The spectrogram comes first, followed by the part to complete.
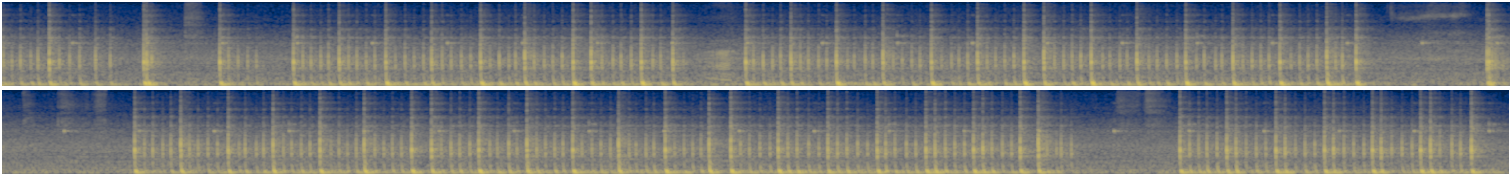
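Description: Drumsticks playing fast, continuous strokes on a drum practice pad, with louder accented hits. The playing stops briefly twice, once near the middle and once about four-fifths of the way through.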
